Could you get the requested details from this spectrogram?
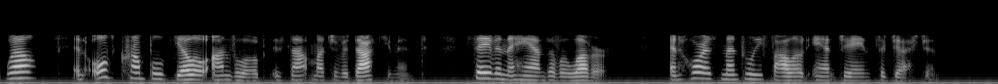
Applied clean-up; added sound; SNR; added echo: none; none; none; none.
